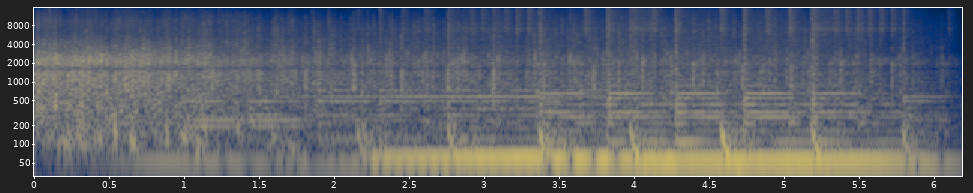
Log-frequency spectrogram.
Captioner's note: applause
